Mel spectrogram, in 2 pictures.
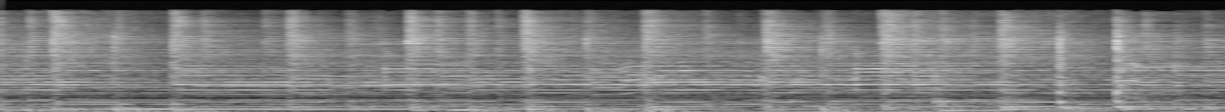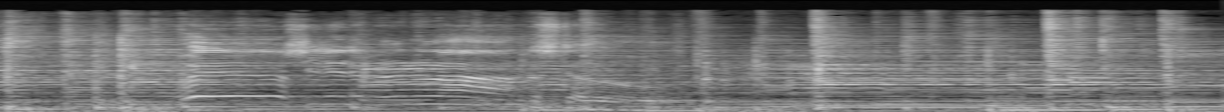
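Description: A live band playing an instrumental passage between sung verses, heard from the audience in a concert hall. Past the middle, a melody line bends up and down in pitch.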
